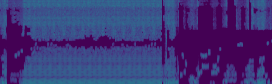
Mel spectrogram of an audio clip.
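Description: A steady electrical buzz with hiss, switching on abruptly just after the start and cutting off suddenly about two and a half seconds later.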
